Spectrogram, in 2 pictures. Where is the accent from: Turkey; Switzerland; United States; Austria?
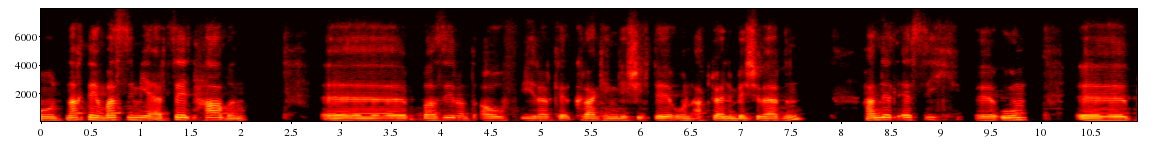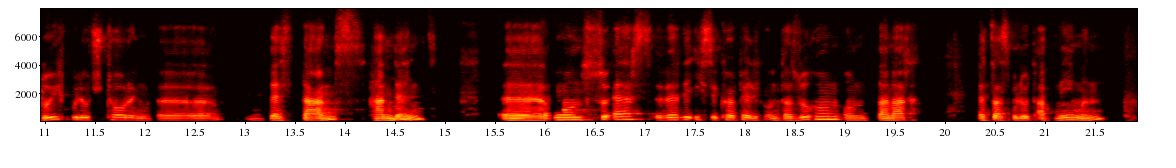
Turkey; German is a second language; Ich komme aus der Türkei.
